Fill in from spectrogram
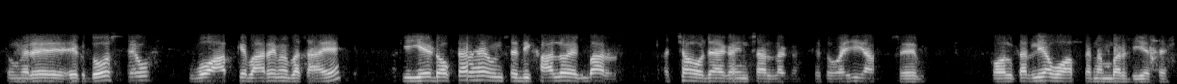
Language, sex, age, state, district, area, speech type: Urdu, male, 30-45, Uttar Pradesh, Gautam Buddha Nagar, urban, conversation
